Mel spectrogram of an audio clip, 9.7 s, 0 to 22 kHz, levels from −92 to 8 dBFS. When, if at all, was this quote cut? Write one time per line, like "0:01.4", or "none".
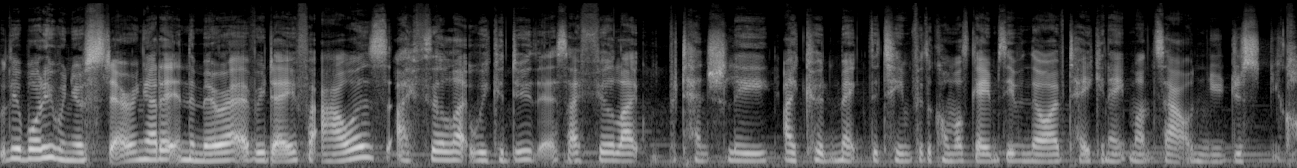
0:02.9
